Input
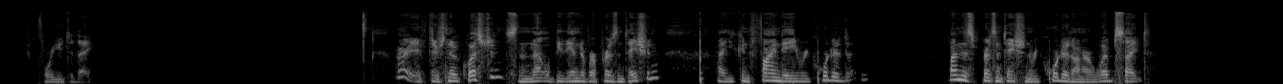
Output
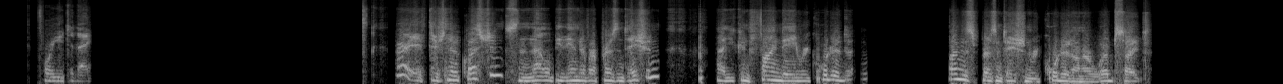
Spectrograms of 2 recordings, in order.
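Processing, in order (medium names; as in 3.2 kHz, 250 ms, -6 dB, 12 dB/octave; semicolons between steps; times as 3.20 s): pitch bend over the whole clip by +6.5 st ending unshifted; waveshaping leveller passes 5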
